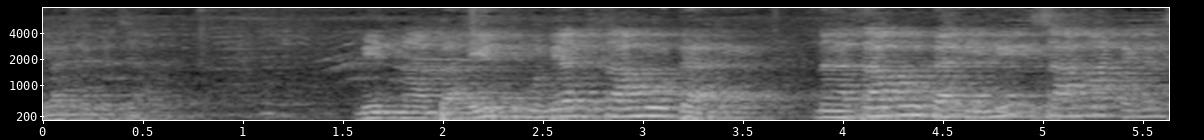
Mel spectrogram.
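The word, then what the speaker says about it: ثمودا: aja Min nabain kemudian samuda nah samuda ini sama dengan salasila tadi bacanya persis sama ketika stop bisa dibaca tsamud atau samuda kalau terus dananya dibaca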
